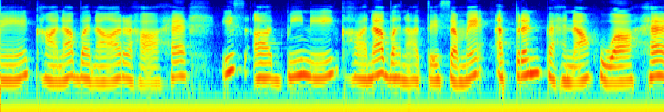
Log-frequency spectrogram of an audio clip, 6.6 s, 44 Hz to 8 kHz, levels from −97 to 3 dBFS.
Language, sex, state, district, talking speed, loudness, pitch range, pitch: Hindi, female, Haryana, Charkhi Dadri, 135 wpm, -21 LUFS, 195-235 Hz, 215 Hz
